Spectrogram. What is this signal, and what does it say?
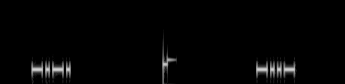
Morse code, heard as a keyed tone, about 35 wpm, 700 Hz. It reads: C X
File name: Single-Letter-Number-35wpm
